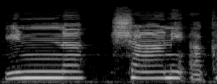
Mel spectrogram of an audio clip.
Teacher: சத்து பெற்ற நூன் இருக்குமா அதனால இதை வந்து நல்லா அழுத்தி குன்னா செய்யணும்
